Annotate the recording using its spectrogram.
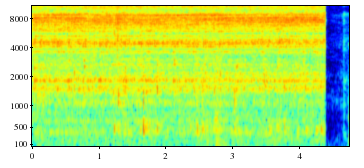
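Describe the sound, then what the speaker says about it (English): Tap water running steadily into a sink while face wash is rinsed off the skin, a close continuous splashing that cuts off abruptly near the end. "I just rinsed it off"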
